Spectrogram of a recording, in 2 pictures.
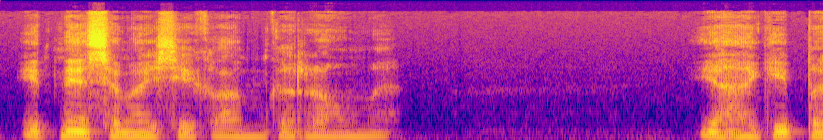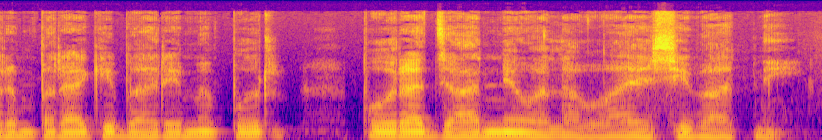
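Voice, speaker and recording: A man speaks at a medium pitch with fairly even intonation and a dark, mellow, somewhat breathy tone, leaving long, frequent pauses in a very clean recording with a silent background. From Uttarakhand, India. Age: 60s. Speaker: temple priest. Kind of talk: interview. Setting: inside a cave shrine.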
